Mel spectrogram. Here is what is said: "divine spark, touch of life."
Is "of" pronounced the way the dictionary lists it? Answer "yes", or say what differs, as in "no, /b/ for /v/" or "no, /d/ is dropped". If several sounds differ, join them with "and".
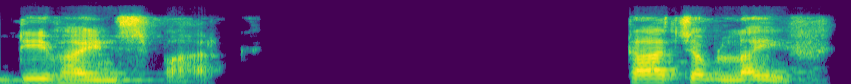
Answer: no, /b/ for /v/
